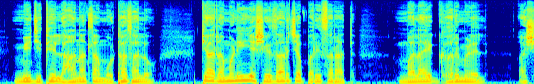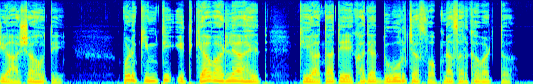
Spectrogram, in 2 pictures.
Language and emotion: Marathi, sad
